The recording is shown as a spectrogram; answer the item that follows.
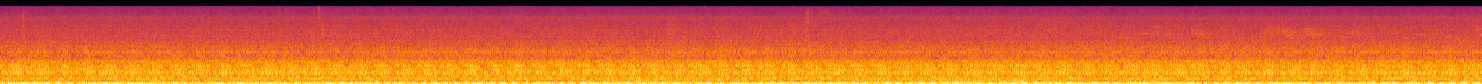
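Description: Steady low hum with an even hiss and a few faint steady tones, the background noise of running workshop equipment, unchanging throughout.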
